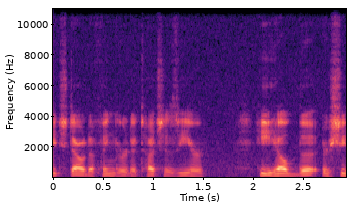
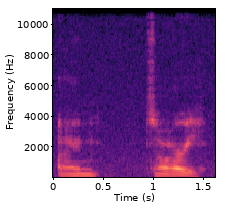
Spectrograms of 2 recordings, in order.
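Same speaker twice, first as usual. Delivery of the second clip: small voice; 4 semitones higher, 6 dB quieter, slower than usual. Acted. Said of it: "in a small voice".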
